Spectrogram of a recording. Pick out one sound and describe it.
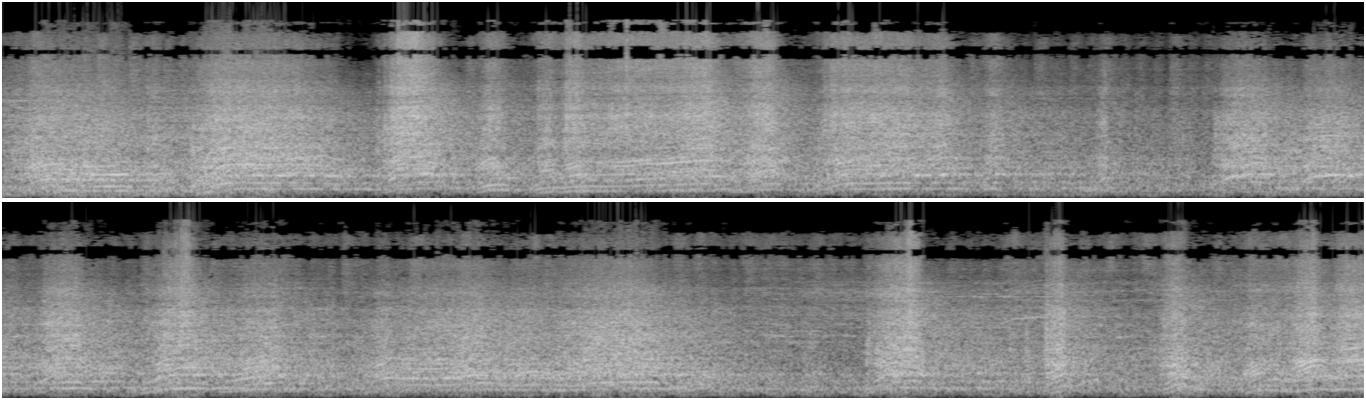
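A monster truck engine roars and revs loudly.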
